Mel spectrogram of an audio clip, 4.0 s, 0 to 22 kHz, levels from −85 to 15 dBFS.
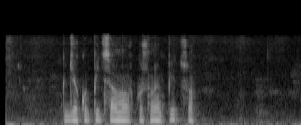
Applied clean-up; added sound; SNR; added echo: none; none; none; none.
